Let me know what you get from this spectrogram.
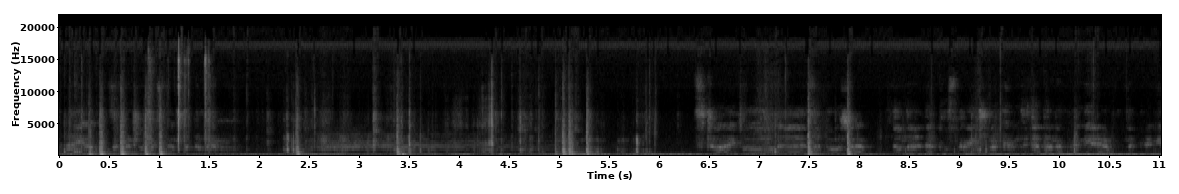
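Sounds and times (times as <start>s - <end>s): plastic card clicking and scraping: 0.0s - 6.1s.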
